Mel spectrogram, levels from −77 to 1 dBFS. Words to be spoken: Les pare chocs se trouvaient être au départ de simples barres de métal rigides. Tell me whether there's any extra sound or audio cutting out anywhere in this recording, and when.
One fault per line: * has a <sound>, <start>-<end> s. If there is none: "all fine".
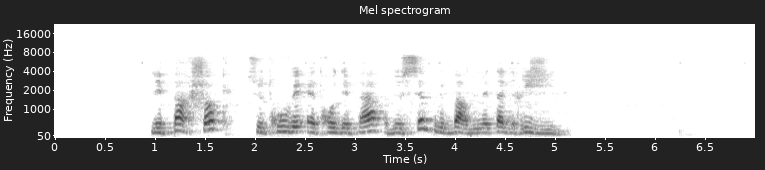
all fine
